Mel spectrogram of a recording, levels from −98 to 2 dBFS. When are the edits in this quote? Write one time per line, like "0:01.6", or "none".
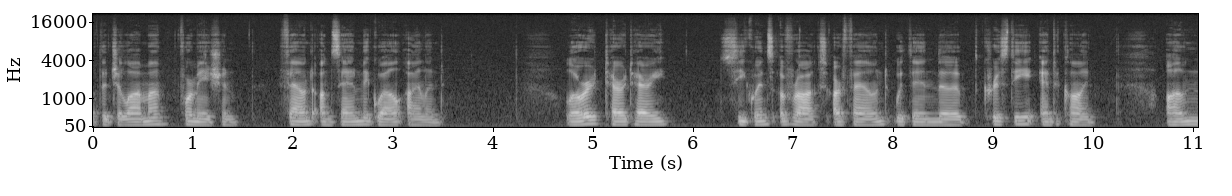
none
